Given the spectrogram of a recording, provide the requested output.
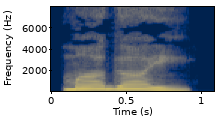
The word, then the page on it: ಮೂಗೆಯ್: mūgey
